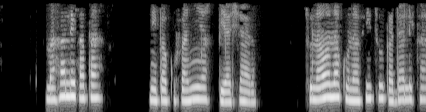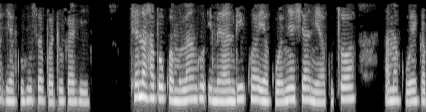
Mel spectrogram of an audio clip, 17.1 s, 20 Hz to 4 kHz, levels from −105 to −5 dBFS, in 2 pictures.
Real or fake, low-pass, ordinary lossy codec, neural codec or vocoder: real; 3.6 kHz; MP3, 24 kbps; none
